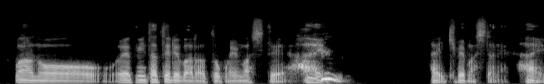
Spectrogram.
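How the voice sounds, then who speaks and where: Very deep and low, a man's voice has a dark, mellow tone and monotone, flat intonation. He speaks at a moderate pace in a dry, close sound with no echo. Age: 40s. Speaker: sales representative. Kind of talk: interview. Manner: polite, formal; hesitant, many fillers.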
